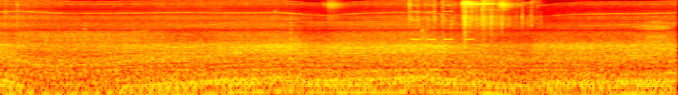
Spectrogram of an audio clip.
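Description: Heavy truck in a construction-job driving video game pulling away in low gear with the clutch slipping, a steady low engine rumble with an air brake hiss partway through.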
